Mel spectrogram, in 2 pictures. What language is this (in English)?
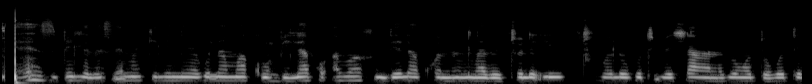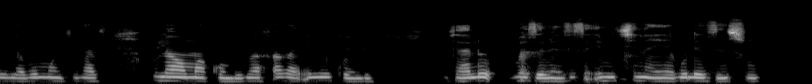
North Ndebele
